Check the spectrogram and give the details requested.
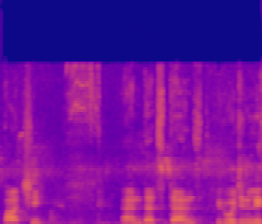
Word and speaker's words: baci: it originally started because BSE I in Italian is pronounced bocce and that stands it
